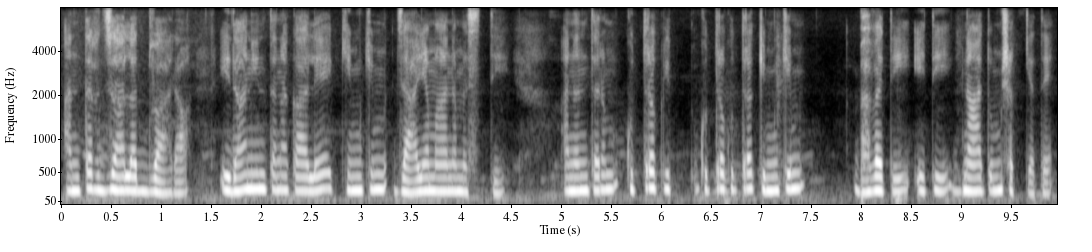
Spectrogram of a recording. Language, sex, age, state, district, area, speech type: Sanskrit, female, 18-30, Karnataka, Hassan, rural, spontaneous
